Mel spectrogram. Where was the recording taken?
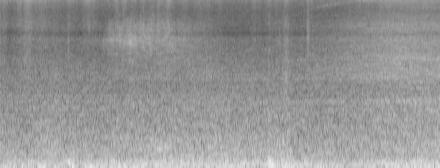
in a car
